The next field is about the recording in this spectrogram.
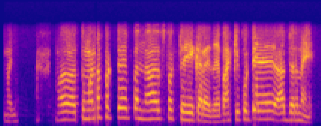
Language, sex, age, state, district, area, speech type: Marathi, male, 18-30, Maharashtra, Kolhapur, urban, conversation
